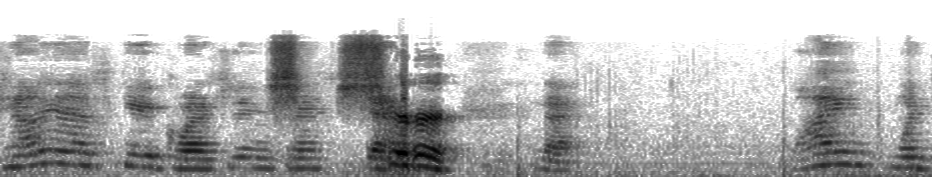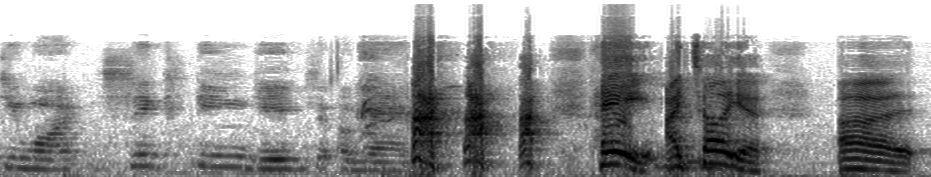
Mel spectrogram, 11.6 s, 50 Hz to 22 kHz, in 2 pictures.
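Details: 32-year-old man with cerebral palsy speaking in real conversation; dysarthric speech in cerebral palsy.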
